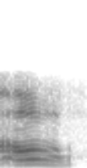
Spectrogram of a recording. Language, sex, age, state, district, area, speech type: Assamese, female, 45-60, Assam, Dhemaji, urban, conversation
